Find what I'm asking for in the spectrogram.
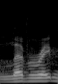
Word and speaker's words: levirate: I believe it's pronounced, levirate marriage. Is that right, Monty? Is that close enough? Thank you. I meant to ask you this morning. It's what it's called, levirate marriage.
